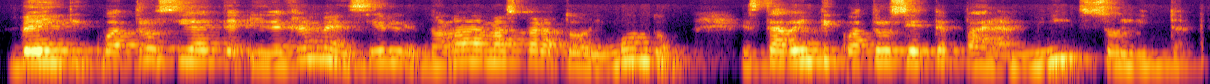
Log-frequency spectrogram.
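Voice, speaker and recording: A woman preaches her own testimony with raw, pleading passion. Her voice sits fairly high and keeps throwing rhetorical questions at the listeners. The recording echoes around the room. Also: moderate pace, mellow. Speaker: lay preacher. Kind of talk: religious testimony talk.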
